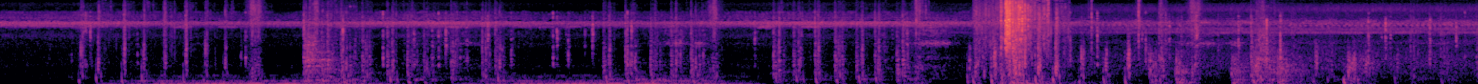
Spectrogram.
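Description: Footsteps clatter quickly on a metal floor.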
